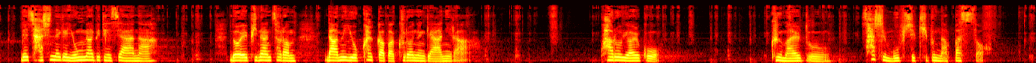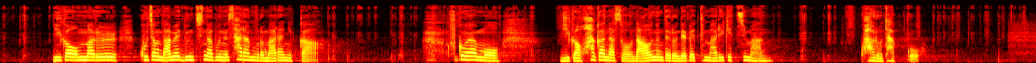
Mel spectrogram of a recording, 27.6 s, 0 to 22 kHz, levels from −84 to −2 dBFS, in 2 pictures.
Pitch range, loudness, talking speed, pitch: 165-200 Hz, -18 LUFS, 210 characters per minute, 185 Hz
